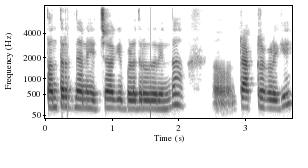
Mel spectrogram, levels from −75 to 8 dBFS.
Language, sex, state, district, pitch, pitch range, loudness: Kannada, female, Karnataka, Dharwad, 195 Hz, 175-205 Hz, -17 LUFS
